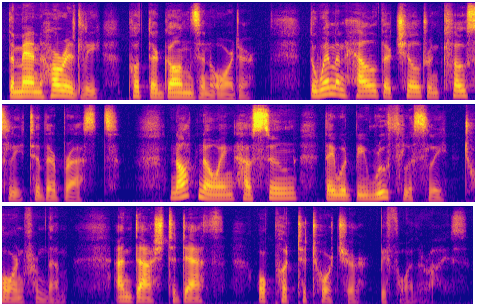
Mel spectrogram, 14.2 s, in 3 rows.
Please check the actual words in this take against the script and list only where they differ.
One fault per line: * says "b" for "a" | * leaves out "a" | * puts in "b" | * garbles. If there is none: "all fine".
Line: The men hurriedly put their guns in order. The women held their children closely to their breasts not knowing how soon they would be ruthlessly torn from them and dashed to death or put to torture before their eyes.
all fine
